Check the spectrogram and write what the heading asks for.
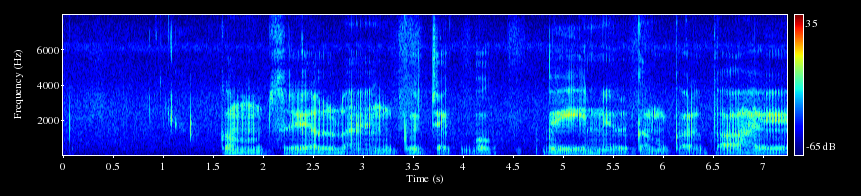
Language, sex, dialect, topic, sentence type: Hindi, male, Kanauji Braj Bhasha, banking, statement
